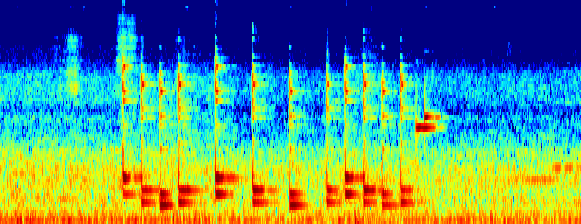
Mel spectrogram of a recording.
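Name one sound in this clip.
A phone rings.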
